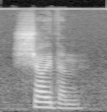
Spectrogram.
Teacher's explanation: show is stressed and them is unstressed so we say show them this is vowel and consonant linking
